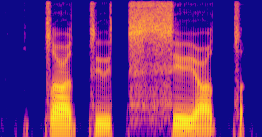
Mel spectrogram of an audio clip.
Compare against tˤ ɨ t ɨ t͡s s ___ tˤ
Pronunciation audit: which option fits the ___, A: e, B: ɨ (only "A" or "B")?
A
